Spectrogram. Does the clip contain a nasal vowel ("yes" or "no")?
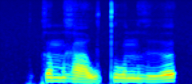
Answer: no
